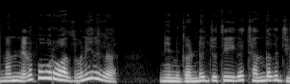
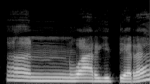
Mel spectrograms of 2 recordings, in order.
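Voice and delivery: ordinary delivery

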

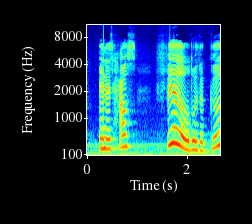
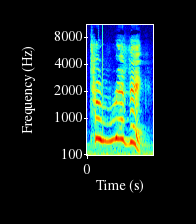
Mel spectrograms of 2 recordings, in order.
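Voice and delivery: cheerful terrific; 10 semitones higher, 5 dB louder, slower than usual. Acted. Turtle delighted.

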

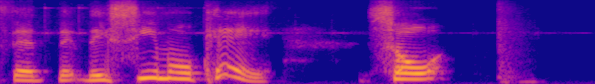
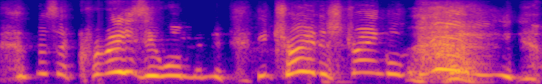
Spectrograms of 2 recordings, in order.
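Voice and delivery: quoting Wendy; 12 semitones higher than usual. Retold or imitated. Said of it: "she tells him".

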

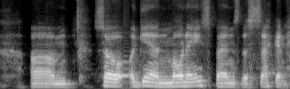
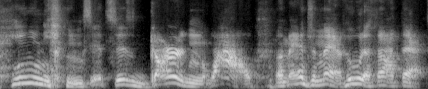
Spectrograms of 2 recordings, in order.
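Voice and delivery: higher-pitched, louder wow at a big reveal; amazed; 6 semitones higher, 4 dB louder than usual. Acted. Lecturer revealing Monet's masterpiece to the audience, amazed. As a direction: play up the astonishment, stretching key words.

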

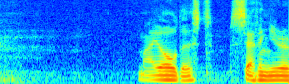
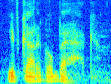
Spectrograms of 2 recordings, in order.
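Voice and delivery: whispered plea; 3 semitones lower, 10 dB quieter than usual. Retold or imitated. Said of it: "She was actually emotional and crying".

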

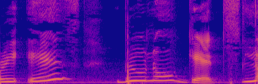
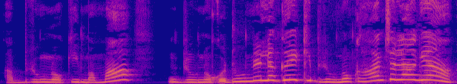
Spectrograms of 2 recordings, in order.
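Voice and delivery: ordinary delivery

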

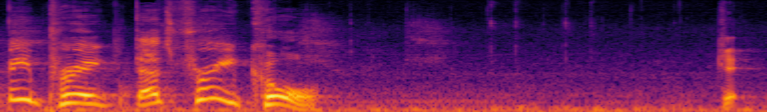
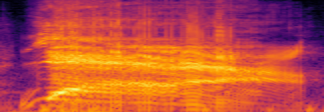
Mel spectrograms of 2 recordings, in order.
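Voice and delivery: a real cheering shout, full voice; triumphant yell; 6 semitones higher, 8 dB louder than usual. Real, not acted. Player cheering at his own pool shot, triumphant shout. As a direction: roar it out after sinking the ball.

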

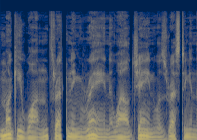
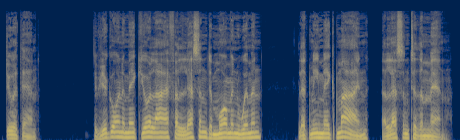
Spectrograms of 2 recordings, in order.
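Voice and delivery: loud, high, resolute declaration; defiant vow; 7 semitones higher, 6 dB louder than usual. A narrator's reading. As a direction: throw down the challenge.

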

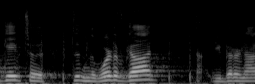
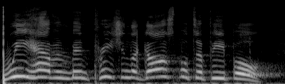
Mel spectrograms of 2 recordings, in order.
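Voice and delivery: high, loud impassioned outcry; impassioned preacher; 7 semitones higher, 4 dB louder than usual. Retold or imitated. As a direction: cry out the revelation to the church. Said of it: "He says".

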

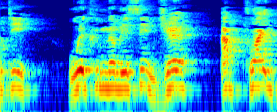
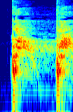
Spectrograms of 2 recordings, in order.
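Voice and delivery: mouth gunshot sounds. Retold or imitated. Imitating gunshots with his mouth.

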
